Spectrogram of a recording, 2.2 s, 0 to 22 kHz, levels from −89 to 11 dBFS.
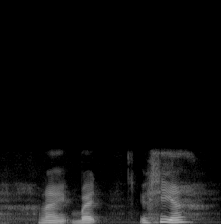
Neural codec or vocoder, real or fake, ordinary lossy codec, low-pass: autoencoder, 22.05 kHz, a latent of 192 numbers a frame, VITS, trained on one speaker; fake; none; 7.2 kHz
